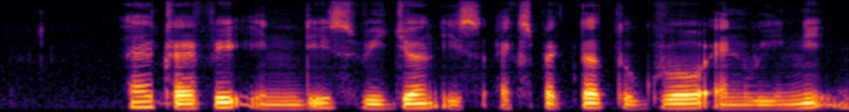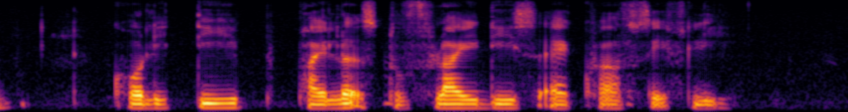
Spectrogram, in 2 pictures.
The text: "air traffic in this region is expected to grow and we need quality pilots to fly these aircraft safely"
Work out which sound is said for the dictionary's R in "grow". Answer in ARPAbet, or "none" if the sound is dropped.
R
